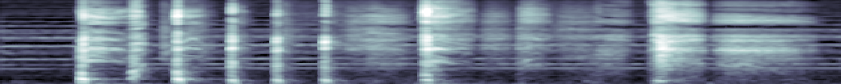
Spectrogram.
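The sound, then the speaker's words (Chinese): A man who has just opened his eyes coughs: a run of about seven short, dry coughs in quick uneven succession, followed by a pause and one longer, raspier cough with a breathy tail. No speech. “咳嗽了几声”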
